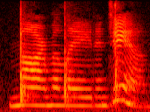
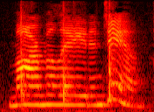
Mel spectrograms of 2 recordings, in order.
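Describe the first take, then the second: The two takes are said the same way.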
